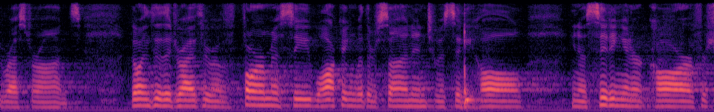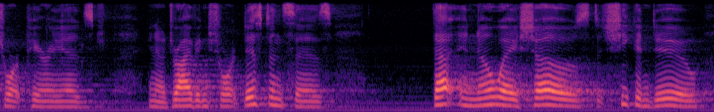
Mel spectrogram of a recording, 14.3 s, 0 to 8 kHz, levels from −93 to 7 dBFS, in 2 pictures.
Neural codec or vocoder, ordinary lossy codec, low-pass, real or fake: none; Opus, 64 kbps; 7.2 kHz; real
